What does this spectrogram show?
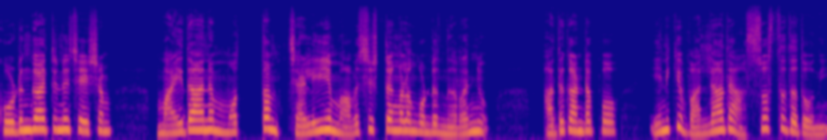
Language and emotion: Malayalam, disgusted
